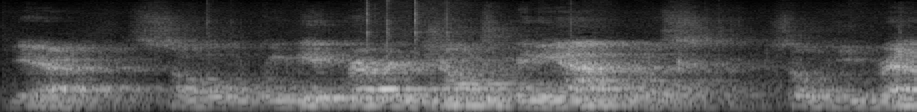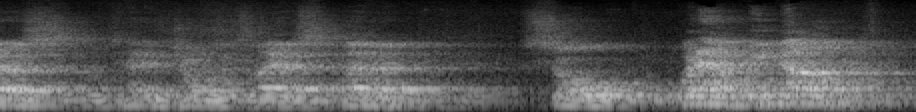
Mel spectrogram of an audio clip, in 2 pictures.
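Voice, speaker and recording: A man's voice: mid-range voice, moderate pace, sharp tone, slight background noise, lightly acted. A man playing a gloomy, grumbling police sergeant sidekick in old-time radio style, blunt and slangy. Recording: cavernous hall, distant mic, music behind.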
